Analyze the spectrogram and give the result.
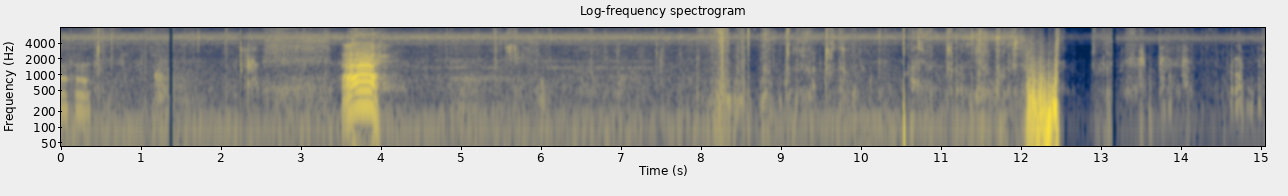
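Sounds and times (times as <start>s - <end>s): high insect drone: 0.0s - 15.0s
crunchy biting and chewing: 4.8s - 14.3s.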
